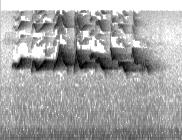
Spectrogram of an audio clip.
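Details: Pet ultramarine grosbeak singing from a cage hung on a nail at a home in Novo Hamburgo, Brazil: a brisk, high warble of run-together notes lasting roughly two seconds, dropping slightly toward the end.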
